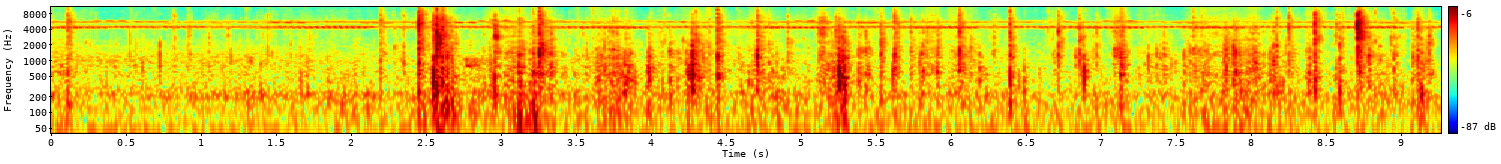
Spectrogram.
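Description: Scattered light taps, clicks and rustles at an irregular pace, the loudest about two and a half seconds in and near the end, over a faint steady high-pitched whine.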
